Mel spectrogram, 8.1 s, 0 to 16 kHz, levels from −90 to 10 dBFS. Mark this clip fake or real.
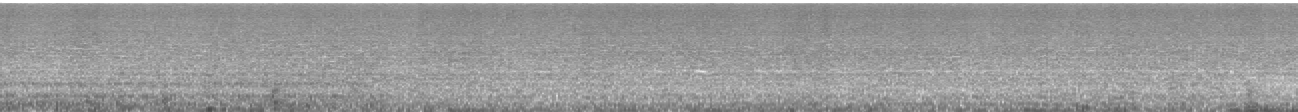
fake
